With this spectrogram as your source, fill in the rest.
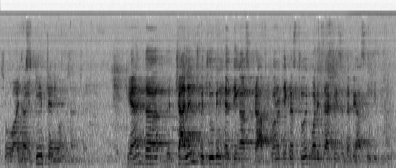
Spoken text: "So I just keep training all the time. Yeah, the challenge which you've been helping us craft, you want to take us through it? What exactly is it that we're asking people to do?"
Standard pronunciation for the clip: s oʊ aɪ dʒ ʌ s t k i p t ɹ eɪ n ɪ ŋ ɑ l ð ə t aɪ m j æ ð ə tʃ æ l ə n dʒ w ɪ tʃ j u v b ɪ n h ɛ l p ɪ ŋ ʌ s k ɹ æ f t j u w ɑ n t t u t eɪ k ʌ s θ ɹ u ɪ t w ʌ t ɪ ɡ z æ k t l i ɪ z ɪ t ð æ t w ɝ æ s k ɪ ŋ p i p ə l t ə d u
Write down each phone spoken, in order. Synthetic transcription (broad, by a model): s oʊ aɪ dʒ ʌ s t k i p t eɪ l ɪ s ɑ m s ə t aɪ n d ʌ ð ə tʃ æ l ə n dʒ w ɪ tʃ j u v b ɪ n h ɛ l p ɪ ŋ ʌ s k ɹ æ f t j u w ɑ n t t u t eɪ k ʌ s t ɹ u ɪ t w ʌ t ɪ ɡ z æ k t l i ɪ z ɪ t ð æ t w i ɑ s k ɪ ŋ p i p ə l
